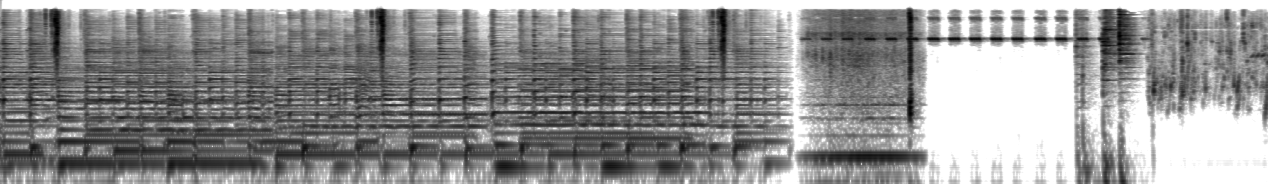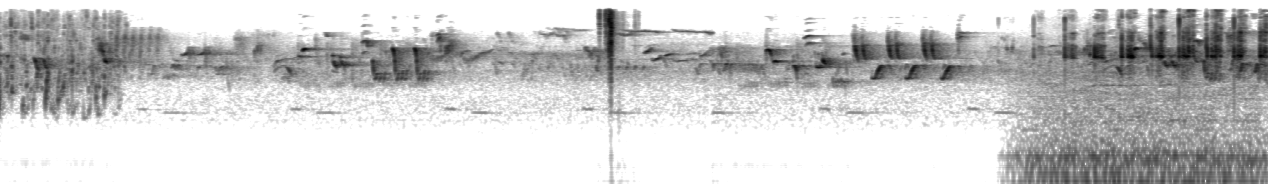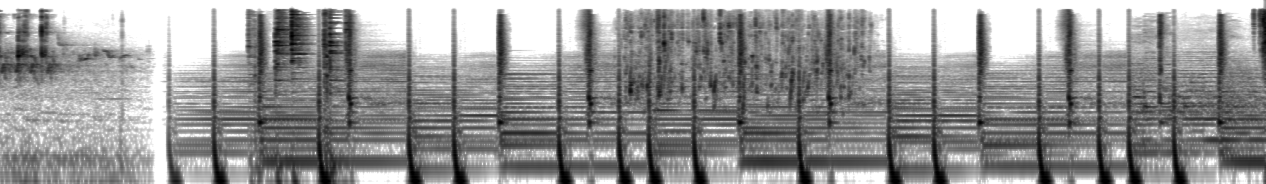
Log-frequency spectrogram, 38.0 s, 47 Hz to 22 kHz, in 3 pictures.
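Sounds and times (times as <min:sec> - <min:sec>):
birds chirping: 0:12.4 - 0:26.9.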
